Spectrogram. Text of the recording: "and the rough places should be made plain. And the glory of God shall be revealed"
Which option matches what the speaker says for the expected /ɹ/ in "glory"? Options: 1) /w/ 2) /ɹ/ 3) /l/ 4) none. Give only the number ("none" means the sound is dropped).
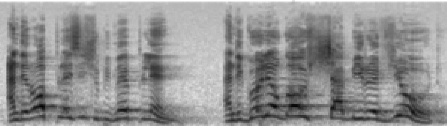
3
